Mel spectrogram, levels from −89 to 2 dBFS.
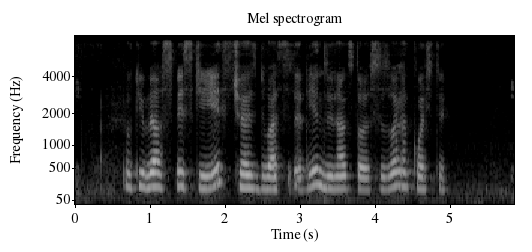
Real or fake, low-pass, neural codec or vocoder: fake; 7.2 kHz; codec, 24 kHz, 0.9 kbps, WavTokenizer, medium music audio release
